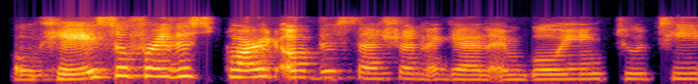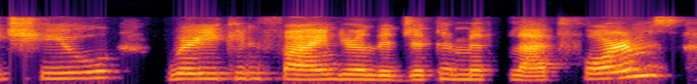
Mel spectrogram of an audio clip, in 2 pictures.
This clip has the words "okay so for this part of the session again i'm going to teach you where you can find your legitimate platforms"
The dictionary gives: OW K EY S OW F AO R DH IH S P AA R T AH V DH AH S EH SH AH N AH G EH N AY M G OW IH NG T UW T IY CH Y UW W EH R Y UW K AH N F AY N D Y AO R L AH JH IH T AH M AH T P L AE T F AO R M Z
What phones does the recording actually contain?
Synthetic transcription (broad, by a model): OW K EY S OW F AO R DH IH S P AA R T AH V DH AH S EH SH AH N AH G EH N AY M G OW IH NG T UW T IY CH Y UW W EH R Y UW K AH N F AY N D Y AO R L AH JH IH T AH M AH T P L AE T F AO R M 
